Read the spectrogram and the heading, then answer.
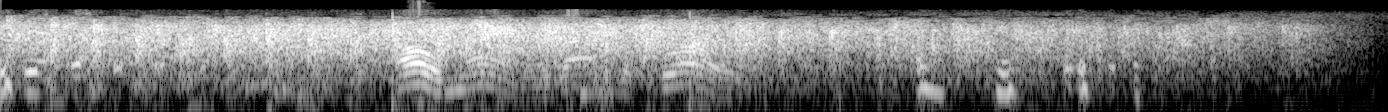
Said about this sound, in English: I feel, hey, I'm blushing. I got the round of applause, man. I'm feeling that.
